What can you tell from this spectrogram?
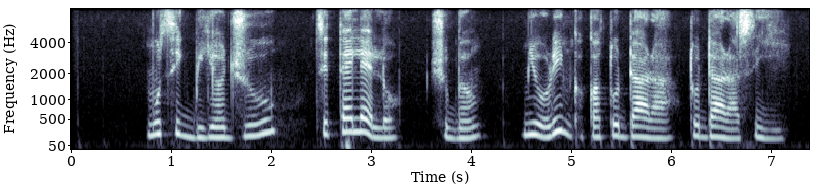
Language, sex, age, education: Yoruba, female, 15-29, tertiary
